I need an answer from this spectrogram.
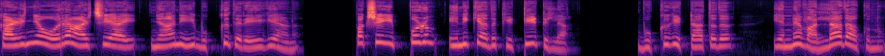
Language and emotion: Malayalam, fearful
